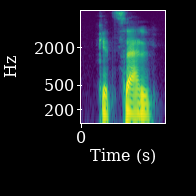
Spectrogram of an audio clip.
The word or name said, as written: Quetzal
